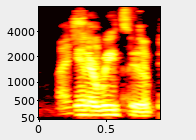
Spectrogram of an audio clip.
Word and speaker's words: Iñárritu: Is that how you pronounce it? Iñárritu? – Iñárritu.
